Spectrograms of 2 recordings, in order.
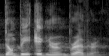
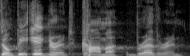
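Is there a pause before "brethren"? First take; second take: no; yes. First: It runs straight on into "brethren". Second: There is a break before "brethren".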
